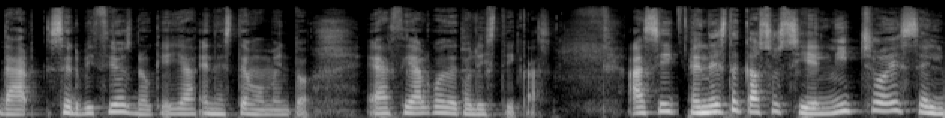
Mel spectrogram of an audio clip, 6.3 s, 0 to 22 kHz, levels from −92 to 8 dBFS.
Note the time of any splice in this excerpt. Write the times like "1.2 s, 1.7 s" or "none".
0.9 s, 1.3 s, 3.1 s, 4.5 s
